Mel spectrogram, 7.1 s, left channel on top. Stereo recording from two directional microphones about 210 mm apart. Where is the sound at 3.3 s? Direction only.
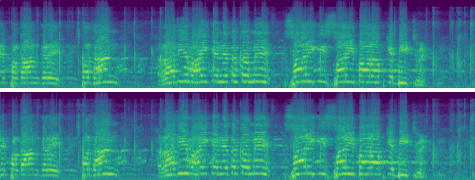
20° left (ahead or behind).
